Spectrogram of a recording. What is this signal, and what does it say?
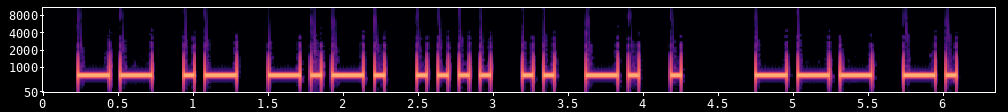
Morse code, heard as a keyed tone, about 17 wpm, 700 Hz. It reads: MACHINE ON
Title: A Sound Of Thunder 17wpm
